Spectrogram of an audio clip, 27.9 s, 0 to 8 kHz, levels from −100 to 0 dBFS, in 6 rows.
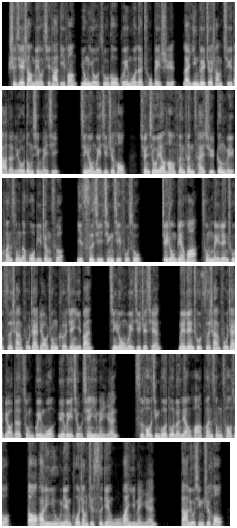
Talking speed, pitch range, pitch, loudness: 300 characters per minute, 130-190 Hz, 165 Hz, -23 LUFS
